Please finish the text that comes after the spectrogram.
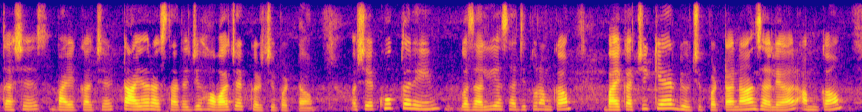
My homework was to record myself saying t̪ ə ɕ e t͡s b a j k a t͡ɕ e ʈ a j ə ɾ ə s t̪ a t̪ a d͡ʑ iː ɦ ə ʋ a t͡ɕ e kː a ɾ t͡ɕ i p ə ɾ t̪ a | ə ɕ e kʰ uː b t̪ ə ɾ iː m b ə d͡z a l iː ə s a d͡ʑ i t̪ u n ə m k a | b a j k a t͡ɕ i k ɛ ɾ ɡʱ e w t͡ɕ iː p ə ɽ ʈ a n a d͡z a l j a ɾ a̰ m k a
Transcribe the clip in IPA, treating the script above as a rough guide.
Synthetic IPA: t̪ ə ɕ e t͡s b a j k a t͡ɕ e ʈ a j ə ɾ ə s t̪ a t̪ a d͡ʑ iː ɦ ə ʋ a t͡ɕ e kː ə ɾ t͡ɕ i p ə ɽ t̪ a | ə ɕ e kʰ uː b t̪ ə ɾ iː n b ə d͡z a l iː ə s a d͡ʑ i t̪ uː n a m k a | b a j k a t͡ɕ i k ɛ ɾ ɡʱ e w t͡ɕ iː p ə ɽ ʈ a n a d͡z a l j a ɾ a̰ m k a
